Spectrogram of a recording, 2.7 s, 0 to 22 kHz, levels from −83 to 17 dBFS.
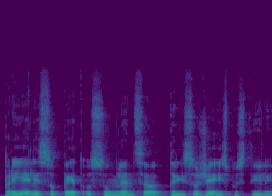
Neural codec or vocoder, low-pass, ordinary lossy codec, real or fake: none; 14.4 kHz; none; real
